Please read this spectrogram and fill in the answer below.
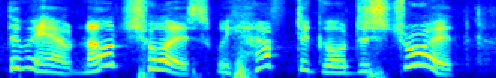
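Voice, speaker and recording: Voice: medium pitch, big pitch swings, normal speed, no room sound, pitched above the performer's own voice, rough recording. A storyteller voicing a proud, scorned warrior woman who is fierce and commanding in an adventure tale. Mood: stern, commanding.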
